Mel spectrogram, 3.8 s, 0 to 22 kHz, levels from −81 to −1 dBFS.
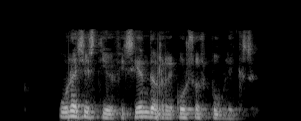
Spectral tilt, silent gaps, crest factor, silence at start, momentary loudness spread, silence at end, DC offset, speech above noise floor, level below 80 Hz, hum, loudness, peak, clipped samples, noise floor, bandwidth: -5 dB/octave; none; 18 dB; 0.75 s; 14 LU; 0.6 s; under 0.1%; 48 dB; -66 dBFS; none; -32 LUFS; -16 dBFS; under 0.1%; -80 dBFS; 8.4 kHz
